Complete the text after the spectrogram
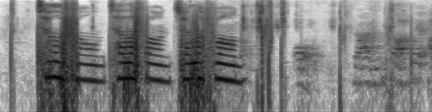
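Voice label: "telephone", spoken word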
